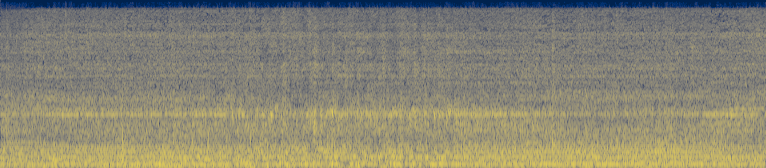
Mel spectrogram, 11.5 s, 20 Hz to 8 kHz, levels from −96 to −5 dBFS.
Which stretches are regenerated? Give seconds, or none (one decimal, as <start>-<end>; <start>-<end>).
3.4-6.8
